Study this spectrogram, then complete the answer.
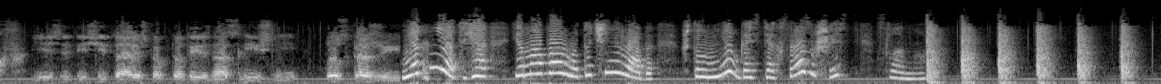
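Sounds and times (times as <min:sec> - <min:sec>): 
speech: 0:00.3 - 0:09.5
knocking on a door: 0:09.2 - 0:11.5.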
